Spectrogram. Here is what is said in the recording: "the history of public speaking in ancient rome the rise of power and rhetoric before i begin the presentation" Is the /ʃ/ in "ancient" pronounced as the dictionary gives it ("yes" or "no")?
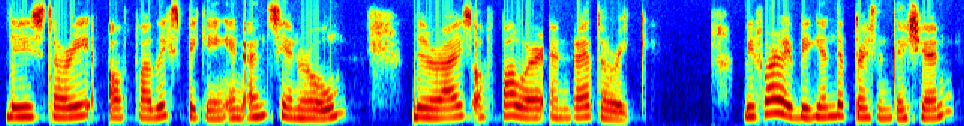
no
